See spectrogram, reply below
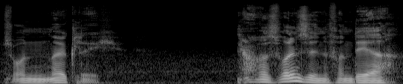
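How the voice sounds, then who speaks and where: An actor playing a talkative, sly homeless beggar in a radio crime drama, speaking colloquially and theatrically. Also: male voice, low-pitched, sing-song, takes it slowly, full character voice. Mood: wary, agitated.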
